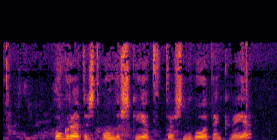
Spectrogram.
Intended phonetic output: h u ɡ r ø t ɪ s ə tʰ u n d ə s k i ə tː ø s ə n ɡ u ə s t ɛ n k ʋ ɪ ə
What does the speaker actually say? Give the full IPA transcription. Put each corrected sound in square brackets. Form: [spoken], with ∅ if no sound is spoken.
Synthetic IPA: h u ɡ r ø t ɪ s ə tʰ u n d ə s k i ə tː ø s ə n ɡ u ə [∅] t ɛ n k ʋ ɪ ə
